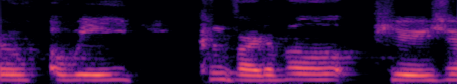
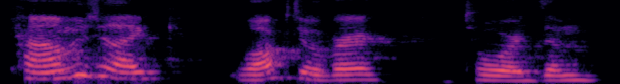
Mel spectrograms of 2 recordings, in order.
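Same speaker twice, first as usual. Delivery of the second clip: ordinary talk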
